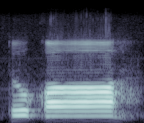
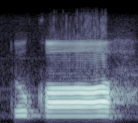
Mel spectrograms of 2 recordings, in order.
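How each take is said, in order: First: The word ends with a soft h sound. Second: The same.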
